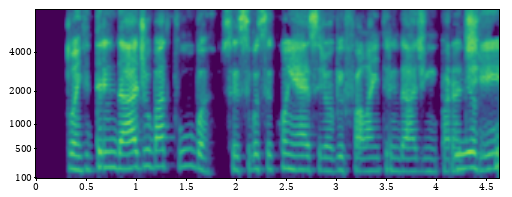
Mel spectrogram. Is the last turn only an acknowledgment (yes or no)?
no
